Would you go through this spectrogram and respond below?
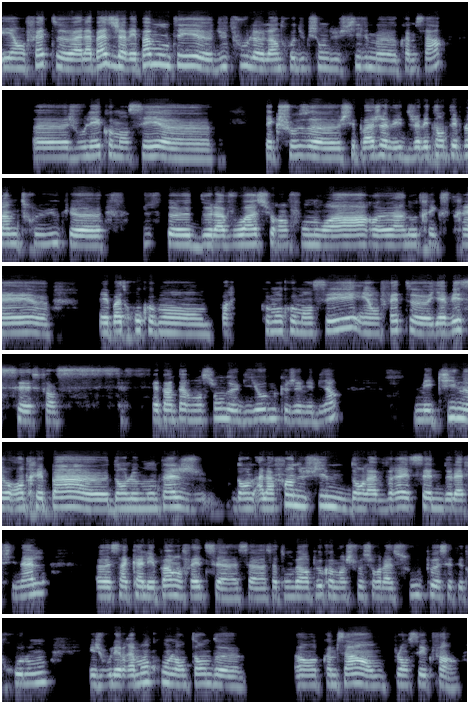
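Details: Adult speaker, French; ordinary conversational speech.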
